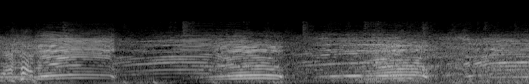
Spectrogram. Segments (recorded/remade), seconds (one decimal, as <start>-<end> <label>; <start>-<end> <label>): 0.0-0.7 recorded; 0.7-1.8 remade; 1.8-5.3 recorded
